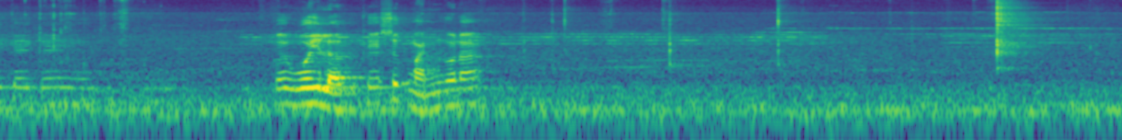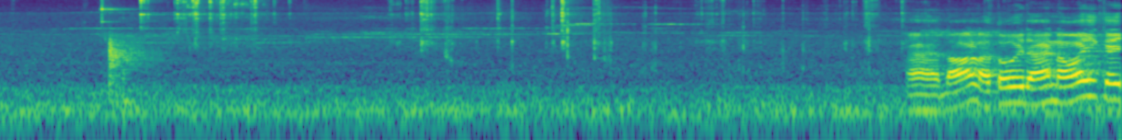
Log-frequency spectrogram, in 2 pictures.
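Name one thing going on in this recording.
Small metal and plastic parts click and tap as they are handled.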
